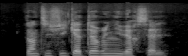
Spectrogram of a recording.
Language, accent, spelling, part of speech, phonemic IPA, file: French, France, quantificateur universel, noun, /kɑ̃.ti.fi.ka.tœʁ y.ni.vɛʁ.sɛl/, LL-Q150 (fra)-quantificateur universel.wav
- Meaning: universal quantifier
